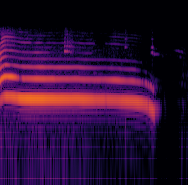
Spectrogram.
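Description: A person imitates a wolf howl: one long, steady, clear wail that slides down at the end and stops after about a second and a half, close and loud with no other sound.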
